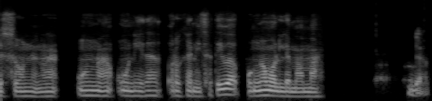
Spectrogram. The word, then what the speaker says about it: mamá: Si es una unidad organizativa, pongámosle mamá. Ya, va el acento en la, ¿cierto? Mamá.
